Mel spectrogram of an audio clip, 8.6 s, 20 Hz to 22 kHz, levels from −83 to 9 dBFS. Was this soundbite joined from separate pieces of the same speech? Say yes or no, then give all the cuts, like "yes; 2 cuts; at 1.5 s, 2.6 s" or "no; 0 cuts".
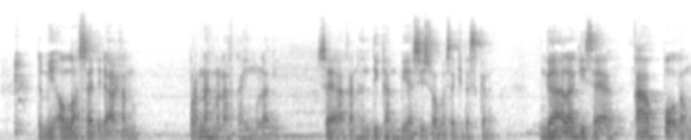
no; 0 cuts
